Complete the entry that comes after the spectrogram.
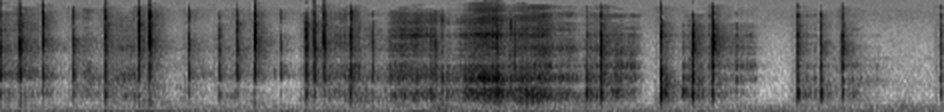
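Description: Long painted nails tap and scratch a small hollow wooden box with a small metal plate on one side, held in the hands. Quick, dry, bright clicks come in irregular bursts, broken in the middle by about a second of steady, rasping scratching. Each tap is short with almost no ring.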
